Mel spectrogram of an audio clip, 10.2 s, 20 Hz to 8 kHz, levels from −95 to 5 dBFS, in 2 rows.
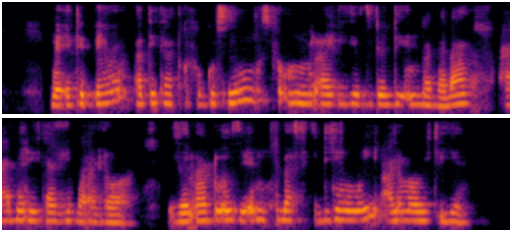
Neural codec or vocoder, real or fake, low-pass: codec, 44.1 kHz, 2.6 kbps, DAC; fake; 7.2 kHz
